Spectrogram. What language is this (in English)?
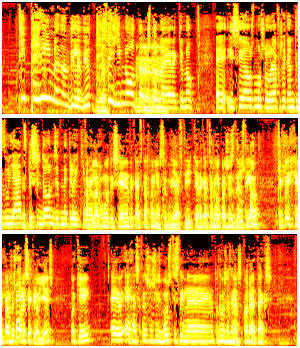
Greek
